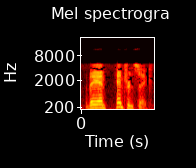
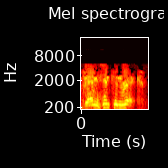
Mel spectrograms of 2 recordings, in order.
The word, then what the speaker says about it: Van Hentenryck: And we He's got a hard last name to pronounce, but it's Kevin Van Hentick. Is that right? That's close. Van Hintenrich.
